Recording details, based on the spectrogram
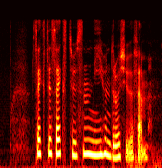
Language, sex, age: Norwegian, female, 28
